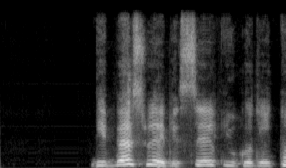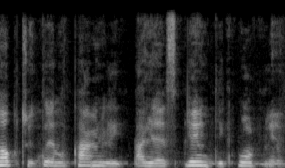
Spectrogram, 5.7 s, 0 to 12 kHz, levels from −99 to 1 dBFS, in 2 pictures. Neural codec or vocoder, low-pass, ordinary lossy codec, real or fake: codec, 24 kHz, 1.5 kbps, HILCodec; 10.8 kHz; none; fake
